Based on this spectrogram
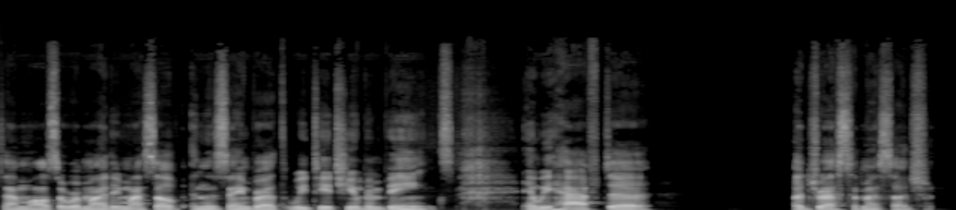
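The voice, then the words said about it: American accent. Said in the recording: “my American accent, you know, leads me to like drawing things out and emphasizing the wrong syllable or the wrong sound”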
